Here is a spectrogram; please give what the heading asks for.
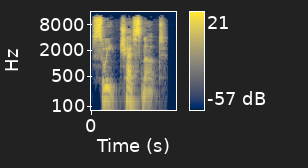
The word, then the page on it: sweet chestnut: British English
